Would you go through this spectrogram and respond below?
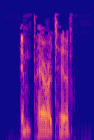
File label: "imperative", English; adjectives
